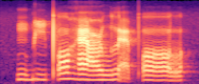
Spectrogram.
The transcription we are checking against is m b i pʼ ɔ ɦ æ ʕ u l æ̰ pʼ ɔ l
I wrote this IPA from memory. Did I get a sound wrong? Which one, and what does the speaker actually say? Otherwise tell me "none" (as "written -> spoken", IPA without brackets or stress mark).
none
